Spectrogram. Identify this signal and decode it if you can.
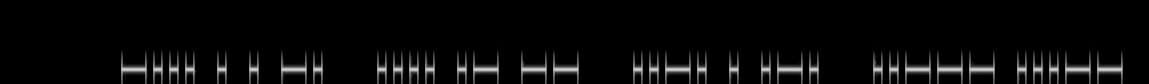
Morse code, heard as a keyed tone, about 15 wpm, 700 Hz. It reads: BEEN HAM FER 23
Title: Common QSO Phrases Encore 15wpm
